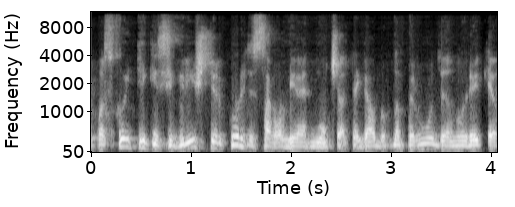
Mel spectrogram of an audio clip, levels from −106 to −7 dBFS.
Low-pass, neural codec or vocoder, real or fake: 10.8 kHz; codec, 24 kHz, 3 kbps, HILCodec; fake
